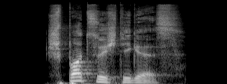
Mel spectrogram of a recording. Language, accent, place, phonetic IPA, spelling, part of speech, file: German, Germany, Berlin, [ˈʃpɔtˌzʏçtɪɡəs], spottsüchtiges, adjective, De-spottsüchtiges.ogg
- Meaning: strong/mixed nominative/accusative neuter singular of spottsüchtig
